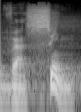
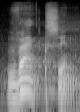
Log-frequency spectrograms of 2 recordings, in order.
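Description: First: The stress is on the second syllable. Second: The stress is on the first syllable. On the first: The speaker calls it wrong. "不是vaccine" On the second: The speaker calls it right. "重音放在前面，变成vaccine"

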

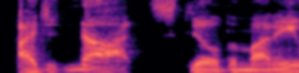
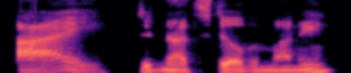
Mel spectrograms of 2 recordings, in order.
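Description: First: The stress falls on the word 'not'. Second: The stress falls on the word 'I'. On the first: The speaker indignantly denies taking it. "which is like indignation, right? No denial" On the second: Someone else took the money. "The money was stolen by someone else"

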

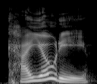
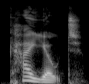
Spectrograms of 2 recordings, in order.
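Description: First: It uses the general, non-Western pronunciation. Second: It uses the Western regional pronunciation. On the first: "It is coyote" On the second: "in the Western area, people say coyote"

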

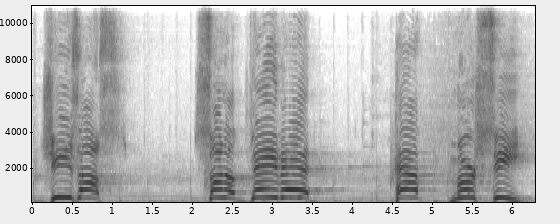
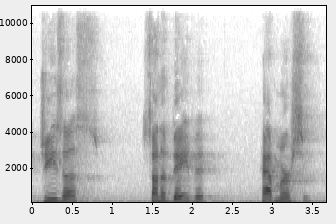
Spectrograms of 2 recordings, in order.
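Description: First: It is shouted loudly. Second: It is said quietly.

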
